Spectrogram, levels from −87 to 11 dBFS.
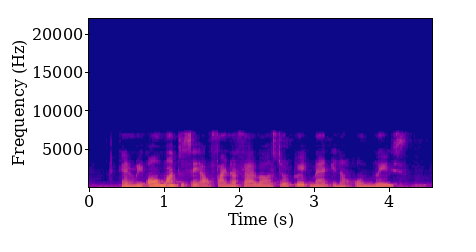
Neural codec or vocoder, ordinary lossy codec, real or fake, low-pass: codec, 44.1 kHz, 3.4 kbps, Pupu-Codec; AAC, 48 kbps; fake; 7.2 kHz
